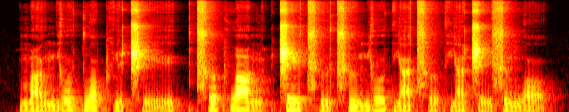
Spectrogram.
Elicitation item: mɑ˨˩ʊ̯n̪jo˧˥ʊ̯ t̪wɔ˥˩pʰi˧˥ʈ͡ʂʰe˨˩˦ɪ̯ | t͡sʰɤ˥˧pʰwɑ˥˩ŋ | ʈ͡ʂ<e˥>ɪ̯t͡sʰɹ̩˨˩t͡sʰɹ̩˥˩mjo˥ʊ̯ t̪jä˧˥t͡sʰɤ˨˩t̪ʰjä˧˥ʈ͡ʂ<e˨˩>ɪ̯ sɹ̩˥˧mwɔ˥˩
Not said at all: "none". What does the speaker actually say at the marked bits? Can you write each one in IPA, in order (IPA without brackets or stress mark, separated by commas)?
e˥, e˨˩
